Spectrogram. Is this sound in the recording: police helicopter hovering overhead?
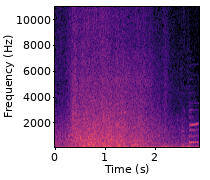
no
